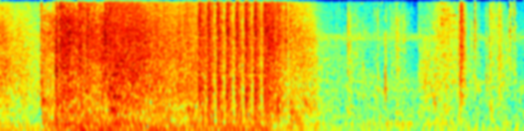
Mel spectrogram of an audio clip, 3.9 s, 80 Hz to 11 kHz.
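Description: Shotgun blasts from the Halo 4 video game come as a loud, dense burst of gunfire at the start, then trail off into a few fainter scattered shots.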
